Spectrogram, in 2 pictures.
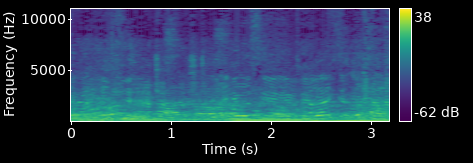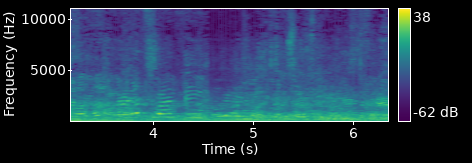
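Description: Many people talking at once in a large hall, overlapping conversations at several tables with no single voice standing out. Soft background music with sustained low notes runs underneath.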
